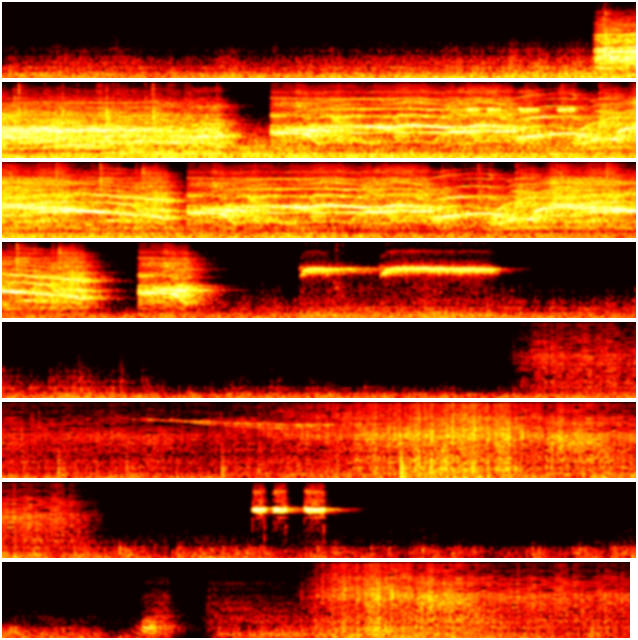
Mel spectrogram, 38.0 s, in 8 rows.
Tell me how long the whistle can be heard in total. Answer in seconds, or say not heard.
3 s.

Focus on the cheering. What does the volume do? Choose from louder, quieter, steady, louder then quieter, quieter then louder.
steady.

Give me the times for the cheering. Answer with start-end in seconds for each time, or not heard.
4.4-15.7.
